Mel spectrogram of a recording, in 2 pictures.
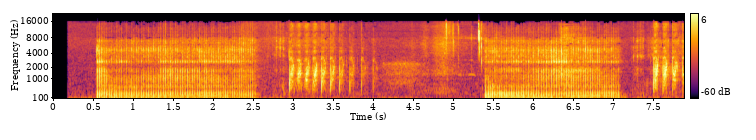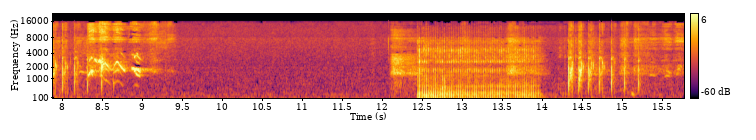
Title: We All know someone who snores this loud..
